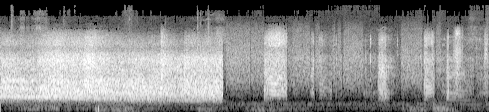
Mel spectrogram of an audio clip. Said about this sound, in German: Klingt nach Bahnhof.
